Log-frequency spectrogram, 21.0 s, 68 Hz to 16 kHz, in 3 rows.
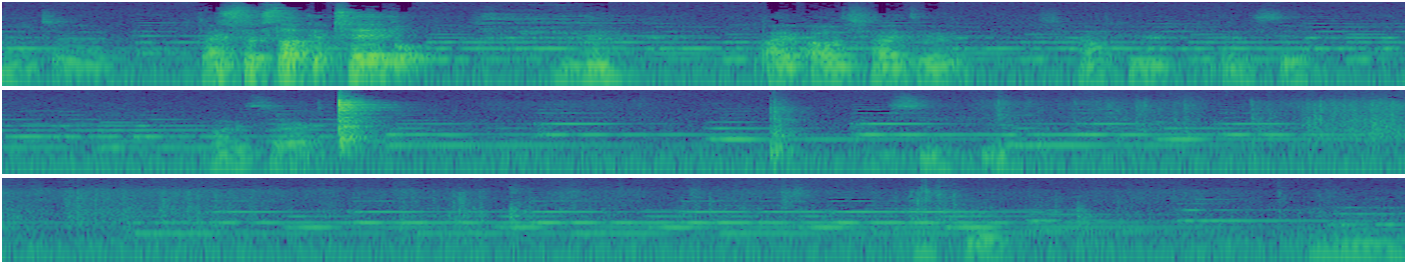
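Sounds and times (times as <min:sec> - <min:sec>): soft instrumental music: 0:00.0 - 0:21.0.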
